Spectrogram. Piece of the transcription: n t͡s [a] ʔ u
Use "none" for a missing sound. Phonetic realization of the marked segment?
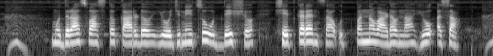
a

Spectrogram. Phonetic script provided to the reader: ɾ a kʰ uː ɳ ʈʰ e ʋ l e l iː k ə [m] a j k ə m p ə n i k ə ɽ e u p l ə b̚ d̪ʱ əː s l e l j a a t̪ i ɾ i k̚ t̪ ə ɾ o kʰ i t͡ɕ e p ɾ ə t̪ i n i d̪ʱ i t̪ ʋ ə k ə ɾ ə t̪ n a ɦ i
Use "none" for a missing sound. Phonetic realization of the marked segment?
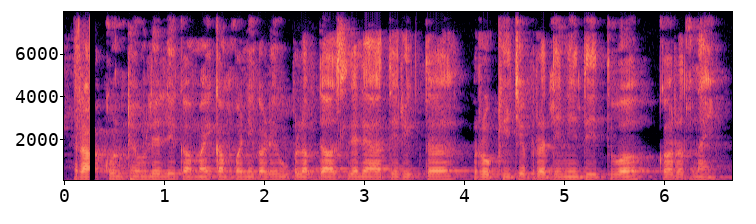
m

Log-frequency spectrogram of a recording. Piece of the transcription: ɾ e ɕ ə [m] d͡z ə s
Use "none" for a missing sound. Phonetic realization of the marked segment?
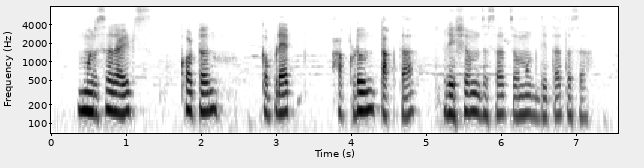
m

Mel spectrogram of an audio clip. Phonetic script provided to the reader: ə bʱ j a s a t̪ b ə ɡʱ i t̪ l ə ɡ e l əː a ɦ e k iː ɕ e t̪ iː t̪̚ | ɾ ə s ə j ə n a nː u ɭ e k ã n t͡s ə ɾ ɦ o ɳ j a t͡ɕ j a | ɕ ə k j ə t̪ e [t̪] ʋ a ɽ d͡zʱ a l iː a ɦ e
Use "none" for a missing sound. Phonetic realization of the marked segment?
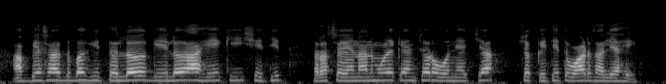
t̪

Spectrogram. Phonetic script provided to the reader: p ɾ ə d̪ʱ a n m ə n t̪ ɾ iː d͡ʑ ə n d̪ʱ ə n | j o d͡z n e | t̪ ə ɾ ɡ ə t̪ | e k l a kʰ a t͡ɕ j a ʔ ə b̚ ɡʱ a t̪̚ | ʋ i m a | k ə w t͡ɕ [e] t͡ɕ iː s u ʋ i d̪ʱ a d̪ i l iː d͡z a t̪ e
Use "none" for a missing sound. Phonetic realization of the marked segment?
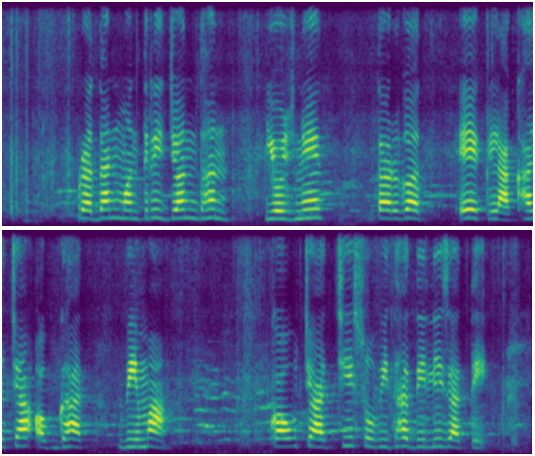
a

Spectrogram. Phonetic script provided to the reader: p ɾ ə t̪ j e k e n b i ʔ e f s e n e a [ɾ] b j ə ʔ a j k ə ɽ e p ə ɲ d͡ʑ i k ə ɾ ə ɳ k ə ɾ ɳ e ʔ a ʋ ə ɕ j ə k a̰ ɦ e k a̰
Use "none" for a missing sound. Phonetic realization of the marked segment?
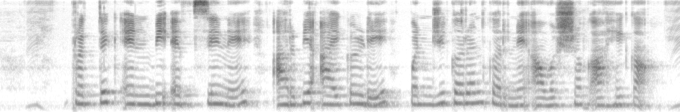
ɾ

